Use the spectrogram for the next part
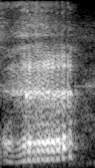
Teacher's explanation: in Dutch the R is pronounced as a rolling R. I have the R in the back of my throat, so that is R.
